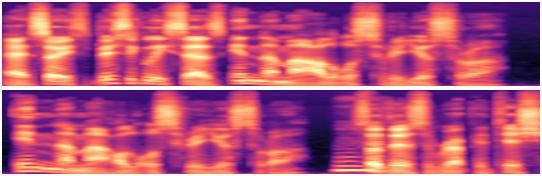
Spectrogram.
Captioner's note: speaks in foreign language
